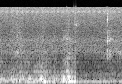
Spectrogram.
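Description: A low, steady hum in the background, dropping in level about one and a half seconds in.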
